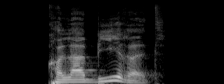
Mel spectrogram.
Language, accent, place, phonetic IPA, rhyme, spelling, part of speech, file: German, Germany, Berlin, [ˌkɔlaˈbiːʁət], -iːʁət, kollabieret, verb, De-kollabieret.ogg
- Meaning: second-person plural subjunctive I of kollabieren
